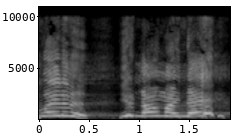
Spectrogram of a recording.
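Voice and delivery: loud, high, slowing astonished question; stunned that he knows you; amazed disbelief. Retold or imitated. Preacher retelling his stunned reply to God, loud. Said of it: "I'm like".

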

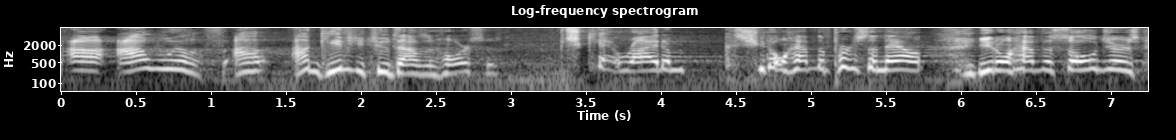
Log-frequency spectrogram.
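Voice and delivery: high-pitched, lightly acted taunt; trash talking. Envoy mocks their lack of riders and soldiers, trash talking. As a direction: needle them about what they lack. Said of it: "he keeps on trash talking".

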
